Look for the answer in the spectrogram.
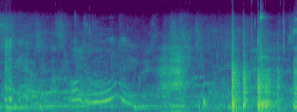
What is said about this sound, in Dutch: En proosten we dan over de tafel heen, of was het idee? En dan roep je gewoon uh, Strofja en dan... Uh, Strofja? Oké, okay, Strofja! Strofja! Ja. Proost.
